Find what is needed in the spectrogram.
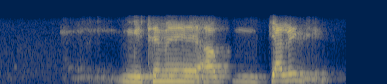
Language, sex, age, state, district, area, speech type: Hindi, male, 30-45, Uttar Pradesh, Varanasi, urban, conversation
